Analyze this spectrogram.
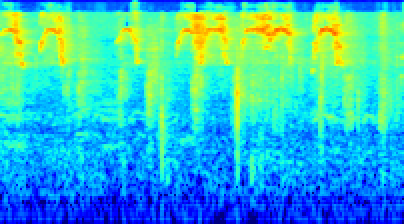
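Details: Baby monkey calling its mother for help: shrill, arching squeals, each rising then falling, repeated roughly every half second, with soft clicks and rustling behind.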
